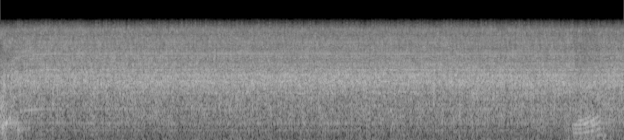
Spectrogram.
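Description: Electric drill motor running at a steady speed, spinning a five-gallon egg-beater-style paint mixer in a one-gallon can of paint. It starts suddenly and holds one even, loud pitch.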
